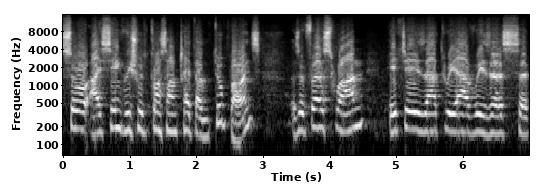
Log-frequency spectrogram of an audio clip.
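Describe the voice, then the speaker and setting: A man's fairly high-pitched voice at a fairly slow pace, with ordinary pitch variation and noticeable background noise. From France. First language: French. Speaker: workshop moderator. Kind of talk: conference moderation. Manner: halting.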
